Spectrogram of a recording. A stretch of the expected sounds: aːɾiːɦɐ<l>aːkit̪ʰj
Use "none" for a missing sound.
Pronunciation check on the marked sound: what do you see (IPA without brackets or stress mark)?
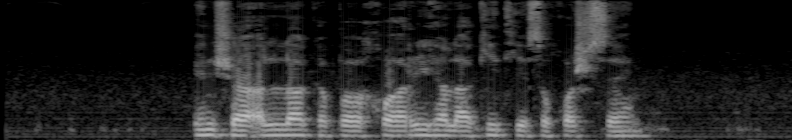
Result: l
